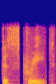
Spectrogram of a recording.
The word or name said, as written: discrete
